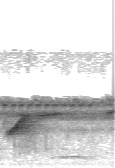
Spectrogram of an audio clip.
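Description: A single thin, high bird call sweeps up and then holds steady, faint and somewhat distant against a quiet background.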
